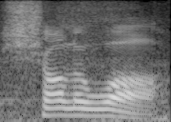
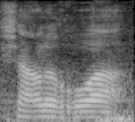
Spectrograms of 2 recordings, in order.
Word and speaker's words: Charleroi: Charleroi. Charleroi. Charleroi, with that French accent.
